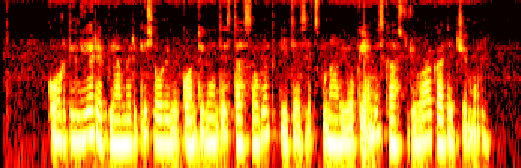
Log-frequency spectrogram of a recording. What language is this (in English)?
Georgian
